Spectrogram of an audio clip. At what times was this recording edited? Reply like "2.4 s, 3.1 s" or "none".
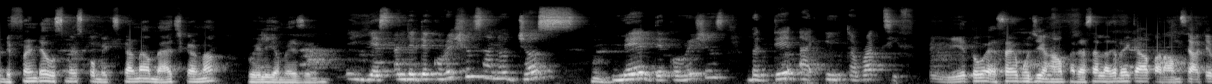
9.5 s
